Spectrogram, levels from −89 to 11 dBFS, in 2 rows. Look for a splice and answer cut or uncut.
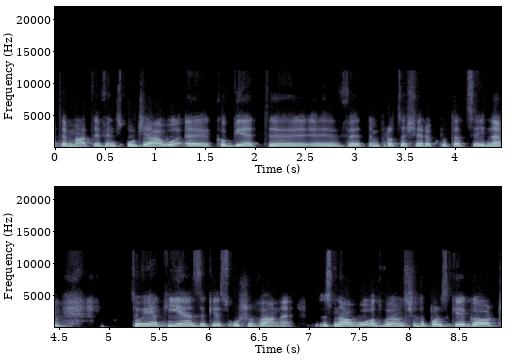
cut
